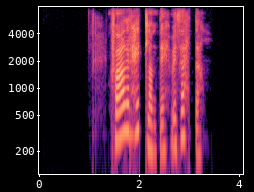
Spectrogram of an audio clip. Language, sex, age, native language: Icelandic, female, 40-49, Icelandic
